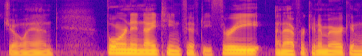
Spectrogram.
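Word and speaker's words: Joan Little: so joanne little uh her name is written j-o-a-n so looks like joan but is actually pronounced joanne born in 1953 an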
